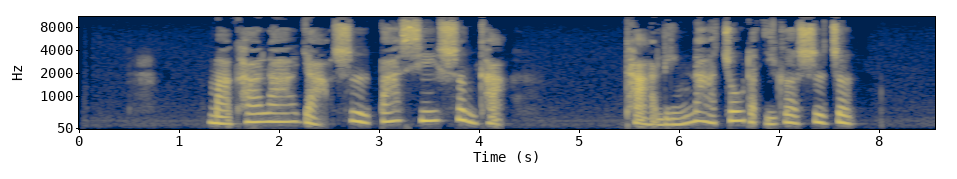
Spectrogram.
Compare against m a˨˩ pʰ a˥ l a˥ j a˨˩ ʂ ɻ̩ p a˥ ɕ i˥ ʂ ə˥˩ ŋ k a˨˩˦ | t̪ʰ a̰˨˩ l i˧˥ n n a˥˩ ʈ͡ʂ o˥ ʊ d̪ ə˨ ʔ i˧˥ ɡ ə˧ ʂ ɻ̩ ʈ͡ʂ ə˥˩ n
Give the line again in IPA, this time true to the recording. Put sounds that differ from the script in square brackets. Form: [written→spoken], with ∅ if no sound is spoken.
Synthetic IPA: m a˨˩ [pʰ→kʰ] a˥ l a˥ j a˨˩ ʂ ɻ̩ p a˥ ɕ i˥ ʂ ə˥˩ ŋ [k→kʰ] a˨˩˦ | t̪ʰ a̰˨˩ l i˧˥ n n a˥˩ ʈ͡ʂ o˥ ʊ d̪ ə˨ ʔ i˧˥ ɡ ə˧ ʂ ɻ̩ ʈ͡ʂ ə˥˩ n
